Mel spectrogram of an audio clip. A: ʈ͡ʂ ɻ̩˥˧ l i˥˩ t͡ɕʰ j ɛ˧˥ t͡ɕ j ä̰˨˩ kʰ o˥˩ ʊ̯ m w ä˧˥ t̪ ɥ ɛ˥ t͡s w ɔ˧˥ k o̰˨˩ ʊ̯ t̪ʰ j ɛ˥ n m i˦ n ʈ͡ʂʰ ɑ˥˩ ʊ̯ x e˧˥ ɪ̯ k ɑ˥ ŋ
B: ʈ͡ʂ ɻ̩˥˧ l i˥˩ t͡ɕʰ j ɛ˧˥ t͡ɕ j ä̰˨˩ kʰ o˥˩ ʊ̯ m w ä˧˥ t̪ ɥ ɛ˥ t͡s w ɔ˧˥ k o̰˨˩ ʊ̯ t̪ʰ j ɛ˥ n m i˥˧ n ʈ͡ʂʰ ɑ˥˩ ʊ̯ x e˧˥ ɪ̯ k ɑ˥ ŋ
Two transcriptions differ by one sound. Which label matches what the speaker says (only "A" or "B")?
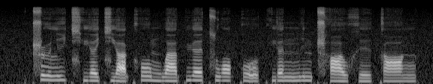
B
